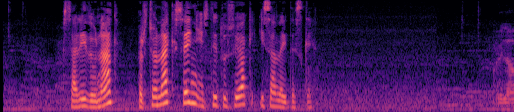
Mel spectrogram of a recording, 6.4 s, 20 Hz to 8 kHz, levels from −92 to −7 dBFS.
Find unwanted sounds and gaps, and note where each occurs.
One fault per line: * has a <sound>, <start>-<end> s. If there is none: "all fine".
all fine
